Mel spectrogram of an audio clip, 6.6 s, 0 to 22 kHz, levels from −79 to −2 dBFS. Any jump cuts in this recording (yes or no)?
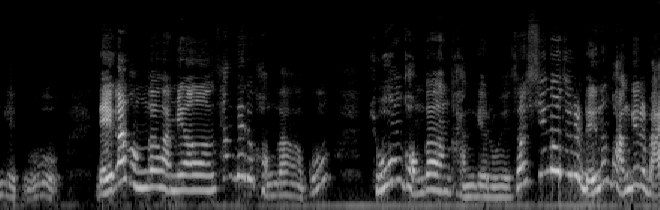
no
